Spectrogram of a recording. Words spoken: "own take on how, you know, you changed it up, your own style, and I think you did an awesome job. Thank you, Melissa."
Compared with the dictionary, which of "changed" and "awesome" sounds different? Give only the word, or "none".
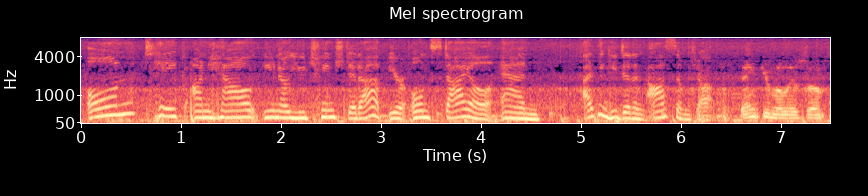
none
